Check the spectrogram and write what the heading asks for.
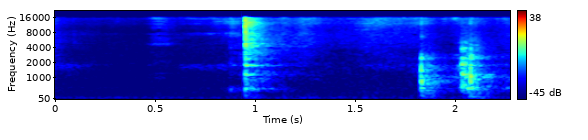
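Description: A small wooden plaque handled and set down: a sharp knock about a second in and another just before the end, with faint rubbing between them.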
